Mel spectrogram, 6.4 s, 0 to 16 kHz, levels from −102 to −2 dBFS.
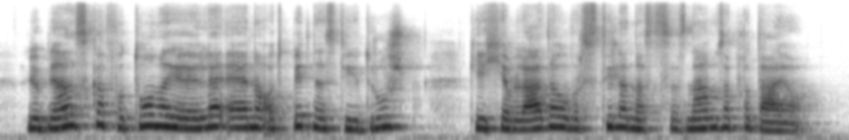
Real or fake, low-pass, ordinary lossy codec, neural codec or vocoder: fake; 14.4 kHz; none; autoencoder, 48 kHz, 128 numbers a frame, DAC-VAE, trained on Japanese speech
